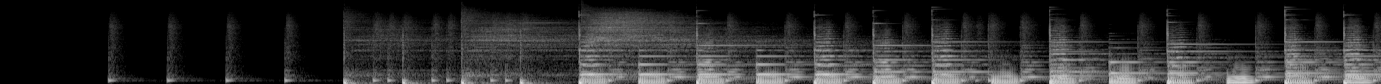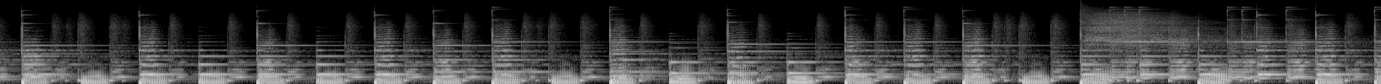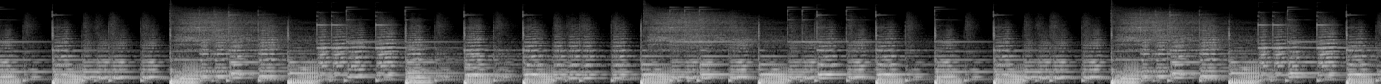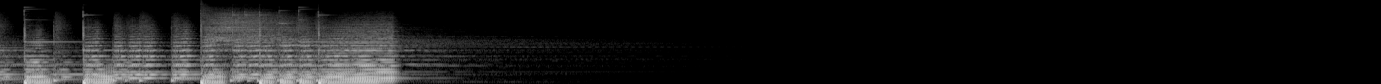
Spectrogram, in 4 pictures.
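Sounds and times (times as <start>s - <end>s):
trombone playing a slow march: 5.8s - 46.0s
trumpet playing a slow march: 5.8s - 46.4s.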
